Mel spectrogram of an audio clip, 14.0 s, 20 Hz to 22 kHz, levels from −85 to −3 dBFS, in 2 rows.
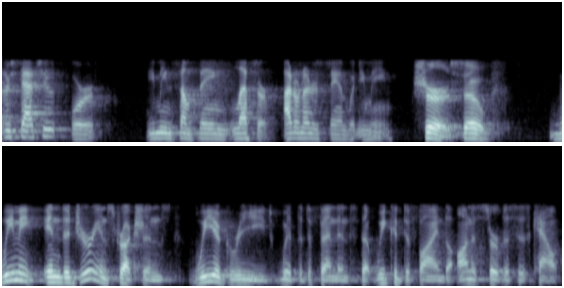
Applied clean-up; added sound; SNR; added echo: none; none; none; none.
